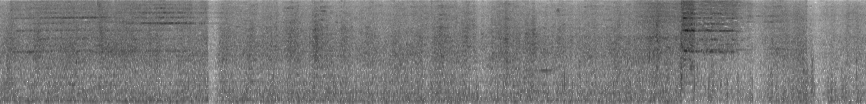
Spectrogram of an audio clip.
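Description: Freight train of covered hopper wagons rolling past with a steady rumble and occasional clacks of the wheels. The wheels squeal in thin high tones twice: faintly near the start and more strongly for about half a second around seven seconds in.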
